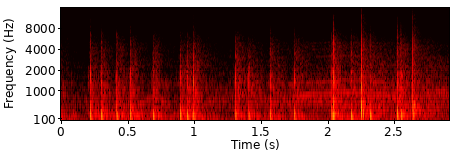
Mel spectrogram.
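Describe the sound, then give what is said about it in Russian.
Fireworks launched in a neighbouring courtyard on a winter night crackle faintly in many quick, irregular pops that cluster in rapid volleys throughout. “Где-то в соседнем дворе запускали салют.”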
